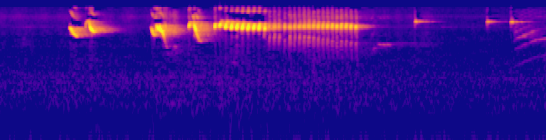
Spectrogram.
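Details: A goldfinch sings: two high chirps and slurred twitters, then a sustained buzzy, rattling trill lasting about a second, followed by a few faint, thin high notes, in a quiet setting.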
